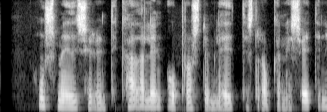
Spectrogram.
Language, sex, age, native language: Icelandic, female, 40-49, Icelandic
